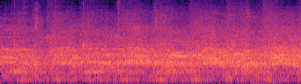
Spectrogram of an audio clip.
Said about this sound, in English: Crowd just at a fever pitch here in Germany.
